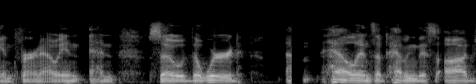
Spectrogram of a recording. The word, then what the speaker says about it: Hel: It's pronounced hell.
